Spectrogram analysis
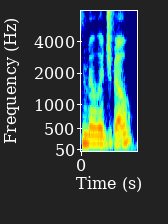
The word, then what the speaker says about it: Milledgeville: I think we're over time, although I will say, if anyone was wondering how to pronounce that town, it's Milledgeville.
